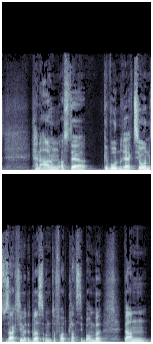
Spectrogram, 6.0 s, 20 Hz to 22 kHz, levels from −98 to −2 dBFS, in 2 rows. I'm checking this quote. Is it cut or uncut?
cut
